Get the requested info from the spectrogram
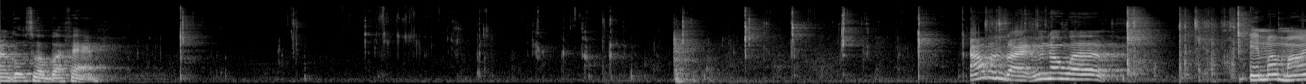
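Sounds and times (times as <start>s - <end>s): biting and chewing mouth clicks: 1.8s - 6.6s, 7.4s - 9.7s.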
